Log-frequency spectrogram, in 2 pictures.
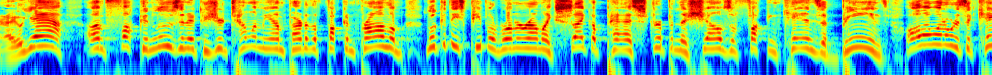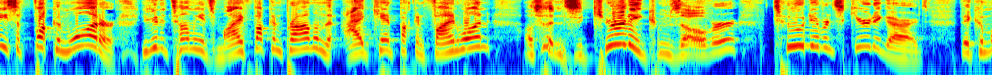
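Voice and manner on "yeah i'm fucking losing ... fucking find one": frantic high-pitched rant; retold losing it. Raging at his brother over a case of water, losing it. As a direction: rage on at full tilt, voice way up high. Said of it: "you're fucking losing it".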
